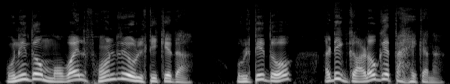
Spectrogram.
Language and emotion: Santali, disgusted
